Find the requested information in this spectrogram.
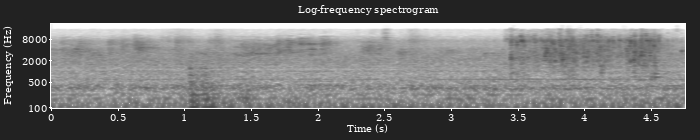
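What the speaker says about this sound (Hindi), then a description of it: "इसी से हम नाप के इसमें डाल देंगे पानी" Water poured from a measuring cup into tamarind pulp for pani puri, a steady broadband splashing and trickling that runs continuously up close, with a brief heavier splash early on and a brighter pour near the end.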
